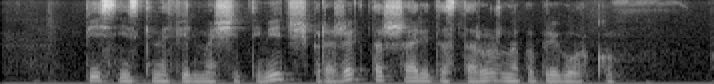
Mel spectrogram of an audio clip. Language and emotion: Russian, neutral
